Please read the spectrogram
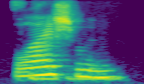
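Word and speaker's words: Fleishman: I need to finish Flashman. I'm into it. – Fleischman. You're saying Flashman. – How do you say it? – Fleisch, like fly swatter. Fleischman.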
